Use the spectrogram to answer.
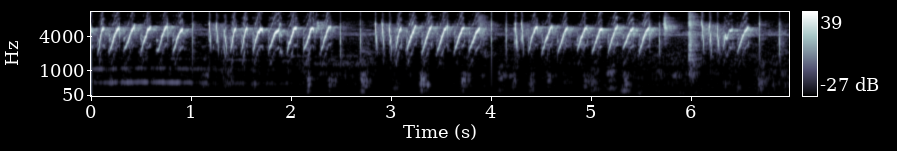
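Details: Cigun decoy sound for rousing other birds, even untrained ones, to sing. Fast, regular streams of sharp rising chirps in several bouts of about a second each, with a soft low whistle near the start.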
